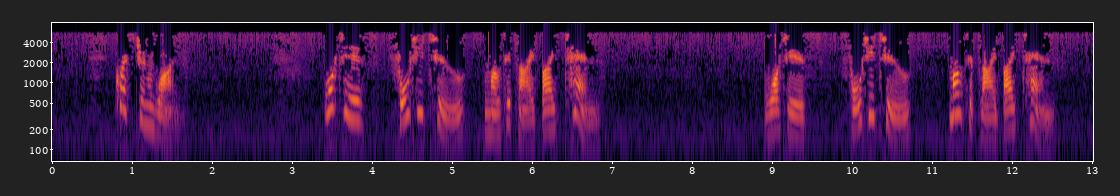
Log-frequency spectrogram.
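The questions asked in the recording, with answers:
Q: What is 42 multiplied by 10?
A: 420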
